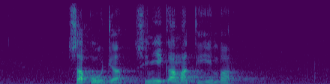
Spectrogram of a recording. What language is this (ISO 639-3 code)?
tso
